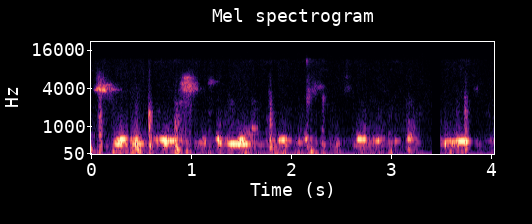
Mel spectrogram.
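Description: Faint dove cooing in the background: a run of soft, repeated low notes.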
